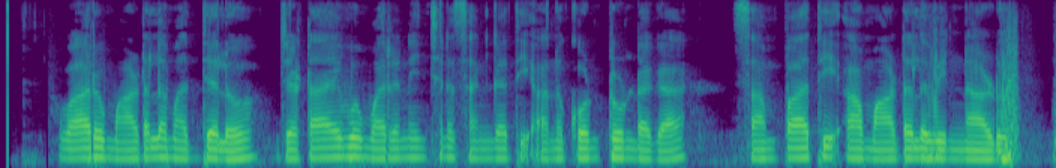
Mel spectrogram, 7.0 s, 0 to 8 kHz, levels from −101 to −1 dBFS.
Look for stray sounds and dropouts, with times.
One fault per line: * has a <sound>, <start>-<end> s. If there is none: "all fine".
all fine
